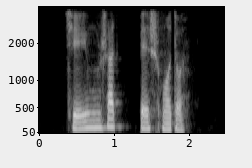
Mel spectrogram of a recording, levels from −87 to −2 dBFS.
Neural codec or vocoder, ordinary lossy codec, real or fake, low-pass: none; AAC, 24 kbps; real; 3.6 kHz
